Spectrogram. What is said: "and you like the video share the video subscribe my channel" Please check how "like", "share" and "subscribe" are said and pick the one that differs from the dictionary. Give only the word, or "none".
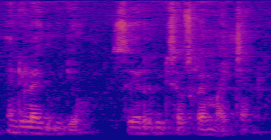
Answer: share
